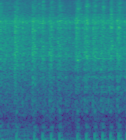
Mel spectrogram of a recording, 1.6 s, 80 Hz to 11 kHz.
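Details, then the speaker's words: Honda CG 125 single-cylinder after complete engine rebuild and refit (connecting rod had been making noise): even thump about ten beats a second, steady and clean, no knock or clatter, no extra engine sound; normal idle. "Start करो अल्हम्दुलिल्लाह okay की report में कोई engine में extra sound नहीं"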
